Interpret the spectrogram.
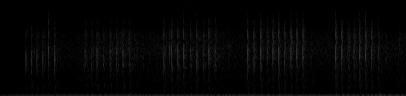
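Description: Chieftain tank machine gun firing five short bursts of rapid fire over a steady low rumble.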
